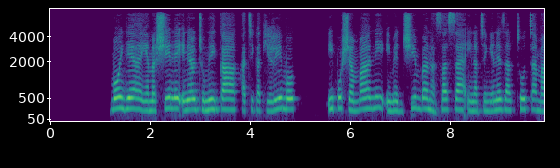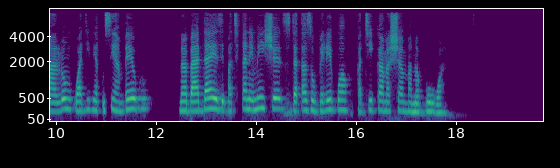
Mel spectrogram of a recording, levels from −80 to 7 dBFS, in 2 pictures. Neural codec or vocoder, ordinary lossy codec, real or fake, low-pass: codec, 16 kHz, 0.5 kbps, X-Codec, HuBERT features, trained on LibriSpeech; MP3, 48 kbps; fake; 7.2 kHz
